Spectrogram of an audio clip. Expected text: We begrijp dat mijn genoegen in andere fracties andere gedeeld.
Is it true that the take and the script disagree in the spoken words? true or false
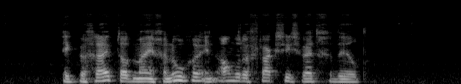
true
